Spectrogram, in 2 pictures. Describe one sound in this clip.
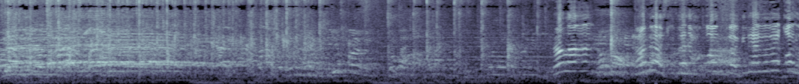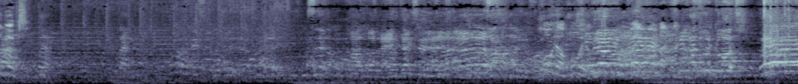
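Several men talk and shout with excitement close by, in a room with some echo.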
